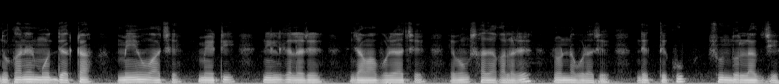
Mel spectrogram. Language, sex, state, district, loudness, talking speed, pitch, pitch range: Bengali, male, West Bengal, Jalpaiguri, -18 LUFS, 185 wpm, 100 Hz, 100-105 Hz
